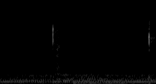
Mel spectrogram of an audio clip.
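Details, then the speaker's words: New Taurus 66 Combat .357 Magnum revolver, cycled by hand to show correct function before a chamber starting to go out of time. Two crisp single clicks about a second apart as each chamber snaps into its notch. Normal cylinder lockup. "You can hear what it's actually supposed to sound like when it's cycling."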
